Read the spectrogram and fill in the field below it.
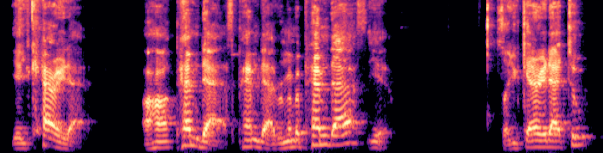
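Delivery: normal talking voice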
